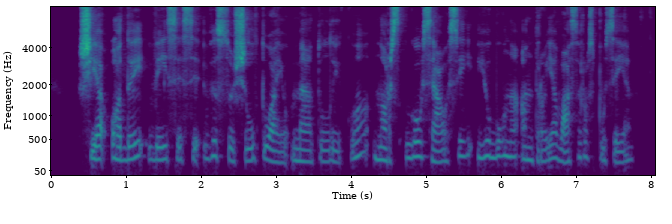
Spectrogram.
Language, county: Lithuanian, Panevėžys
